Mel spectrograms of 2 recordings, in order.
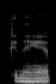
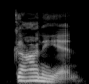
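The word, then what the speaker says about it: Ghanaian: I think they pref I think the preferred pronunciation is Ghanian. And I don't know why I always say Ganaian. I guess because I've always said Ganaian, but I believe it's supposed to be Ghanian.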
